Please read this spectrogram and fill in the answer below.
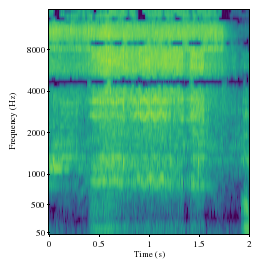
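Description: A toy 4WD stunt RC car's built-in speaker playing its demonstration-mode sound effects: an electronic jingle with a wavering high tone, cutting off shortly before the end.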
